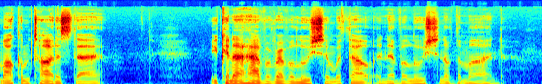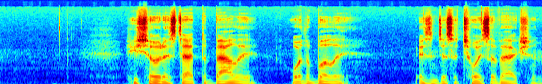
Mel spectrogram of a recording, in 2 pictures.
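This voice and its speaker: In an American accent, a man speaks at a fairly low pitch with monotone, flat intonation, a fairly quick pace and long, frequent pauses. The recording is very clean, with a silent background. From Boston, Mattapan. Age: 20s. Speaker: radio host. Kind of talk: radio monologue. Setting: radio studio. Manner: formal.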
